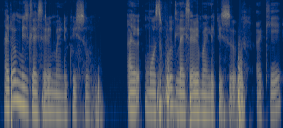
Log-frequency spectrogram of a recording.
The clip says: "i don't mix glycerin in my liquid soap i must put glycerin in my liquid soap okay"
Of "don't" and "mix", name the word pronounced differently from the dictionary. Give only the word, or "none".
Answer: mix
